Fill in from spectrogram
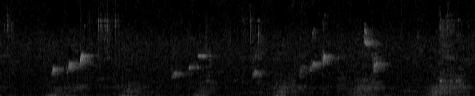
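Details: Caged European goldfinch giving short, high, rising chirps in small clusters, spaced irregularly, about one to two per second, with a low background rumble between them.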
